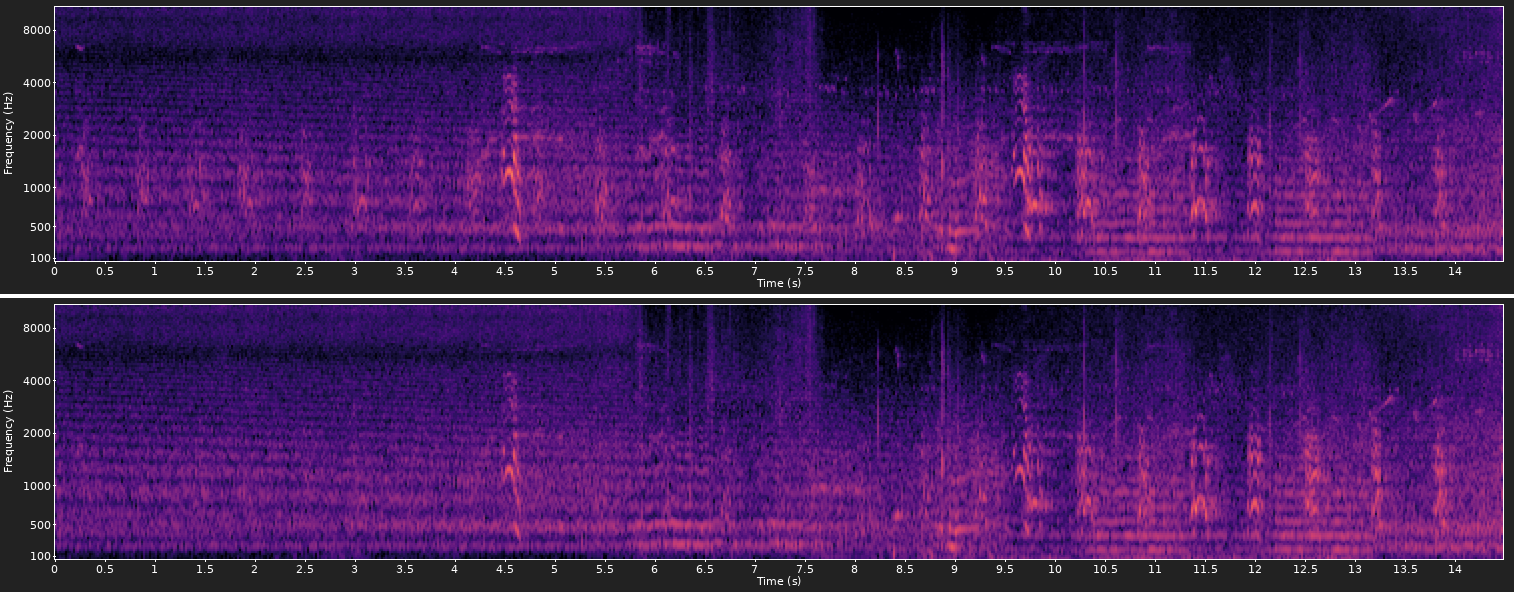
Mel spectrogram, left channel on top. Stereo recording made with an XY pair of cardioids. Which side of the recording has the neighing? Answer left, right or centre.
left.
